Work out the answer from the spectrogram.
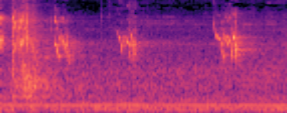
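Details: Budgerigar chirping: a loud, rough burst of notes, then short, sharp chirps sweeping through a high pitch band, given in small clusters about every half second, over a steady low electrical hum.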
